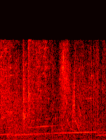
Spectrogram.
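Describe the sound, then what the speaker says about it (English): A police car siren from GTA V wails in a steady rising tone, fairly faint and distant, under a low rumbling game background. "Why is the sirens going weird?"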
